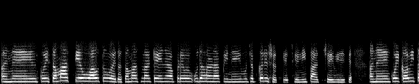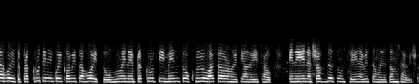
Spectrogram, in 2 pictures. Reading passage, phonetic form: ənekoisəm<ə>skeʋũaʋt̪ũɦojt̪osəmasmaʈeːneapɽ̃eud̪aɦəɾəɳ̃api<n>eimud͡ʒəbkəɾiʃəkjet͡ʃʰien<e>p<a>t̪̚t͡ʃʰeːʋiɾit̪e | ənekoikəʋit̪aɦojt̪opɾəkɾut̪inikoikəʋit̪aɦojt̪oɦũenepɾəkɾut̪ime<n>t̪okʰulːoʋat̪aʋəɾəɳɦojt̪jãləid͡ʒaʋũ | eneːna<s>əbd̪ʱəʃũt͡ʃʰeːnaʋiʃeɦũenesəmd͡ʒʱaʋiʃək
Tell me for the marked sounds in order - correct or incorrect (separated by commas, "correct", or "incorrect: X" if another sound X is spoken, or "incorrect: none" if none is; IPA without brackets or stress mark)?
incorrect: a, correct, incorrect: i, correct, correct, incorrect: ʃ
